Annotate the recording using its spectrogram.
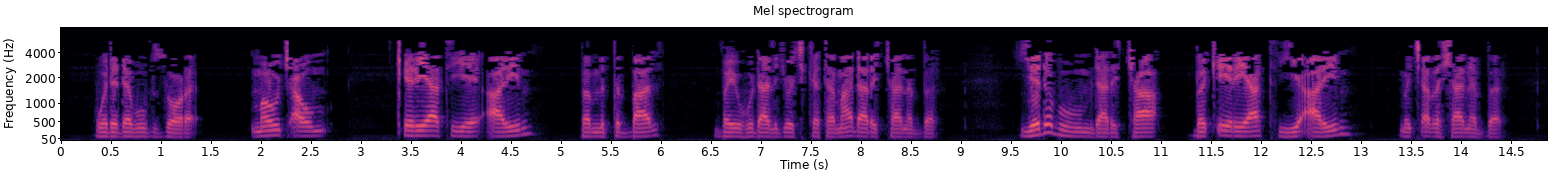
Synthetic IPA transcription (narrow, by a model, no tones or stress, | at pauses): wɔd̪əd̪əβuβzo̞ɾə̰ | məwt͡ʃʼawm | kʼiɾijat̪jɛʔa̰ɾim | bəmːɨt̪ːɨbːal | bəjɪhud̪alɨd͡ʒo̞t͡ʃːkʰət̪ʰəmad̪aɾɨt͡ʃːanəbːəɾ | jɛd̪əβuβumd̪aɾɨt͡ʃːa | bəkʼiɾijat̪jɛʔa̰ɾimː | ət͡ʃʼɛrːəʃanəbːəɾ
